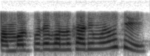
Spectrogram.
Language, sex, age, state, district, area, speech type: Odia, female, 45-60, Odisha, Puri, urban, conversation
